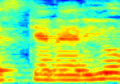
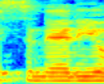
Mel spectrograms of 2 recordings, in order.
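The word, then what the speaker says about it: scenario: Next है सिनेरियो, तो सिनेरियो में भी आपका एस के बाद सी आ रहा है, इसलिए स्कैनेरियो मत पढ़ना, यहां पर भी सिनेरियो है।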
